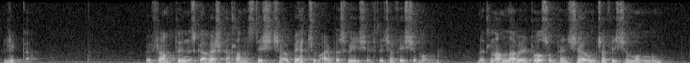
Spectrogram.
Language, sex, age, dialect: Faroese, male, 15-35, Norðurstreymoy/Eysturoy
